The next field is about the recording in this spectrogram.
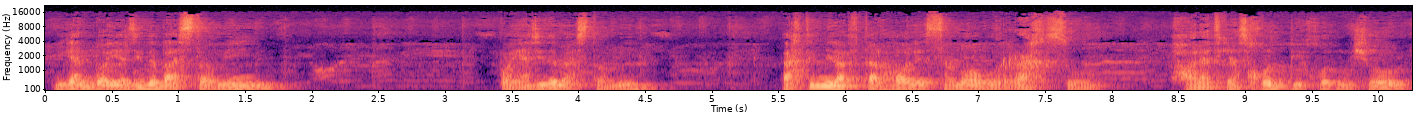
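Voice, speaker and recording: A man's voice: fairly low pitch, pauses often, mellow. Earnest man preaching, echoey room. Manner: earnest, exhorting, storytelling. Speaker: preacher addressing young people. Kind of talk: motivational religious sermon. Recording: echoey room with faint music. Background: faint music.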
